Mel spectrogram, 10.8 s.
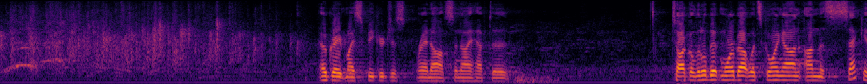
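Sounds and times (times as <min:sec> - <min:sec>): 
audience applause: 0:00.0 - 0:04.0
speech: 0:04.0 - 0:06.7, 0:08.4 - 0:10.8.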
